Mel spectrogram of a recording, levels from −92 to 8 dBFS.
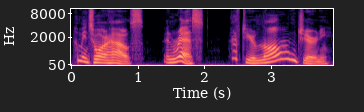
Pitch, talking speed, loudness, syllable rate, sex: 175 Hz, 150 wpm, -16 LUFS, 4.5 syllables/s, male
